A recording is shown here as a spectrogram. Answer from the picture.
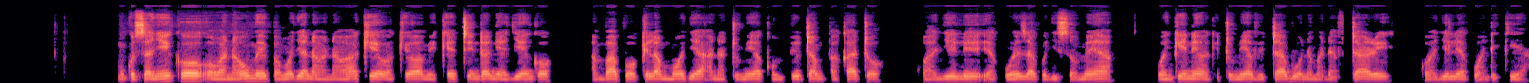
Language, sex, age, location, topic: Swahili, male, 25-35, Dar es Salaam, education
